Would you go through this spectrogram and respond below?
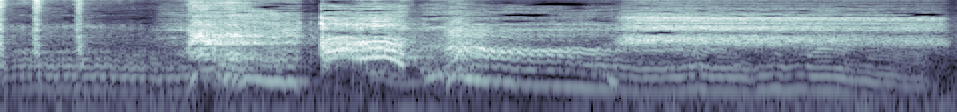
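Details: Angry Chihuahua growling and snarling indoors, with two sharp harsh barks around one second, then a long whining, wavering growl; a person speaks over it.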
